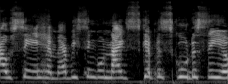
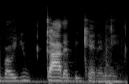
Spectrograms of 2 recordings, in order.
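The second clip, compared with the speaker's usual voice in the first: low, soft muttering; low soft exasperation; muttered disbelief; 9 semitones lower, 7 dB quieter than usual. Retold or imitated. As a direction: mutter it under your breath. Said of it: "I'm like".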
